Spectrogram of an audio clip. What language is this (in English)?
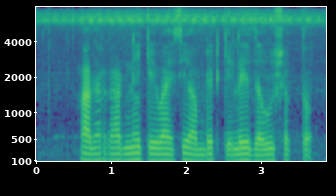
Marathi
